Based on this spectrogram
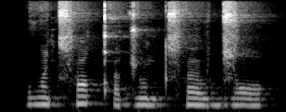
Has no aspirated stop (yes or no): no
